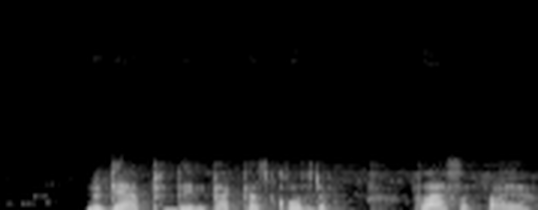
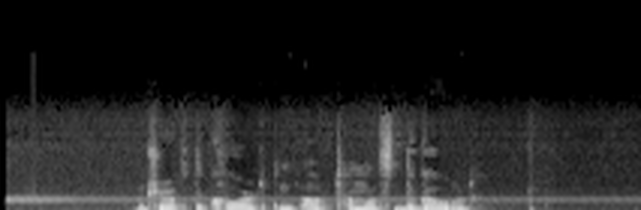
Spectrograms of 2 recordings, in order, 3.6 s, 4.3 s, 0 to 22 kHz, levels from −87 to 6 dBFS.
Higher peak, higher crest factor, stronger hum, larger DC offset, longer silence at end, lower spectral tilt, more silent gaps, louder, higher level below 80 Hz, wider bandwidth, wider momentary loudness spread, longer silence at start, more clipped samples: about the same, 0 dBFS vs -2 dBFS; first, 24 dB vs 16 dB; neither; neither; second, 0 s vs 0.75 s; first, -11.5 dB/octave vs -6 dB/octave; neither; second, -23 LUFS vs -16 LUFS; about the same, -58 dBFS vs -58 dBFS; second, 5.4 kHz vs 10.5 kHz; about the same, 12 LU vs 14 LU; first, 0.55 s vs 0.05 s; neither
